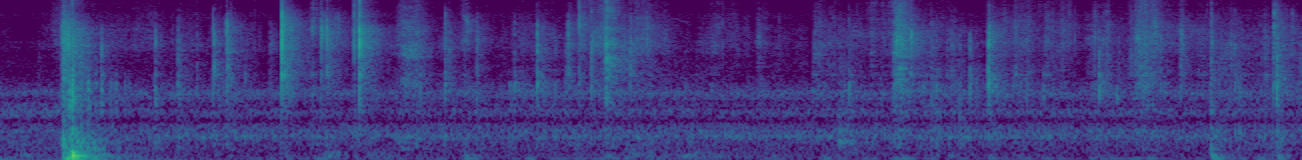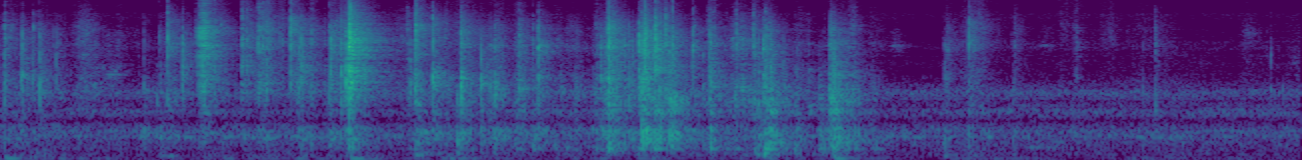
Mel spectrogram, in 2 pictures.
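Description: Paper packet being handled, crinkled and opened by hand, a run of irregular crackling rustles that is densest in the second half, with one sharp thump about half a second in.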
